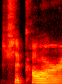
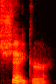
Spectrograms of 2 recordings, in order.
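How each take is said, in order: First: The name ends with an 'ar' sound. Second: The name ends with an 'er' sound. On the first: The speaker calls it wrong. "people want to pronounce it Shakar" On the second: The speaker calls it right. "it's Shaker"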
